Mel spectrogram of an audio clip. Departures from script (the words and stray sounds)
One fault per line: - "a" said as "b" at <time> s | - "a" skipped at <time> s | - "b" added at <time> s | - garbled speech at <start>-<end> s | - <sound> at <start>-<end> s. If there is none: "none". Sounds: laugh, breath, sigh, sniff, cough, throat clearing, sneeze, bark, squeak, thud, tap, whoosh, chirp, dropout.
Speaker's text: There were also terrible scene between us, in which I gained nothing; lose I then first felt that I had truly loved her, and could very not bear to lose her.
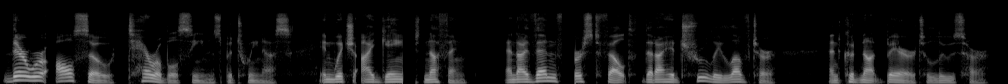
- "scene" said as "scenes" at 1.8 s
- dropout at 4.0-4.2 s
- "lose" said as "and" at 5.0 s
- dropout at 5.6-5.8 s
- "very" skipped at 8.6 s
